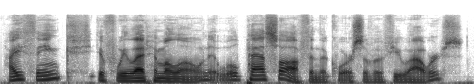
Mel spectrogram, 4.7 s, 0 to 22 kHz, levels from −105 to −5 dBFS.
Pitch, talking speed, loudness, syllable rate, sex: 105 Hz, 225 wpm, -21 LUFS, 5.0 syllables/s, male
